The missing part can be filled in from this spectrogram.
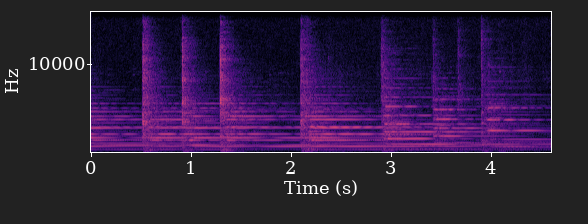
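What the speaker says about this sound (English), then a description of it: "you might have heard bells ringing throughout campus" Church-style bells ring from the top of Pat Neff Hall on a university campus, a series of clear, resonant strikes at uneven intervals with long ringing overtones that overlap and sustain.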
